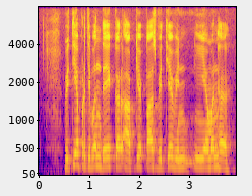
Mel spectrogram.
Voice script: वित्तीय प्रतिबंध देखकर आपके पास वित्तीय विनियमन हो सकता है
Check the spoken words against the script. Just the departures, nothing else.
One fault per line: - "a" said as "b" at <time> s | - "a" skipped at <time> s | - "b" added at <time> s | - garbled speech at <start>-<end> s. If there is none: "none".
- "हो सकता" skipped at 3.6 s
